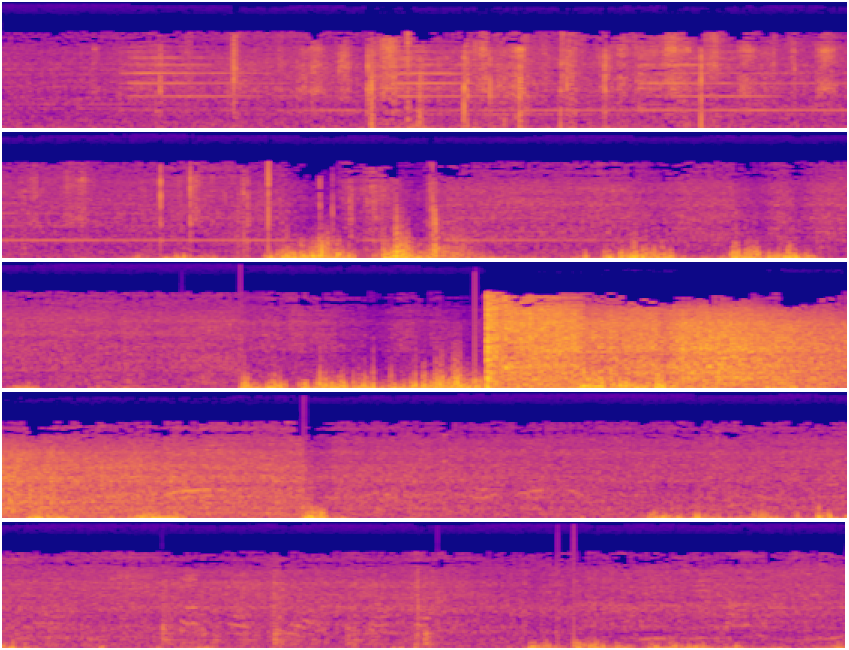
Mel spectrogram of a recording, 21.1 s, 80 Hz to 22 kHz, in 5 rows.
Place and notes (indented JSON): {
  "title": "Tour des mineurs, Sainte-Barbe 2011, 15h + tir de bombarde",
  "description": "Sainte-Marie-aux-Mines Echery Sainte-Barbe Bombarde Tour des mineurs",
  "latitude": "48.23",
  "longitude": "7.16",
  "altitude": "432",
  "timezone": "Europe/Paris"
}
